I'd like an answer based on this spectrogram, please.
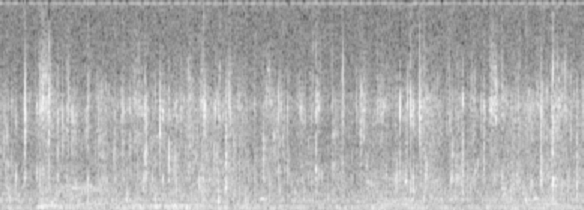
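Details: Trickling, splashing water with scattered drips fills the recording, and no animal voice is heard.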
